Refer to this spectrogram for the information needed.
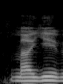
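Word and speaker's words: Mayer: Der Franzose da, der, der Franzose, der Meyer heißt, Maillet wird er, glaube ich, ausgesprochen.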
